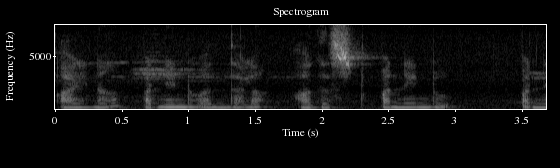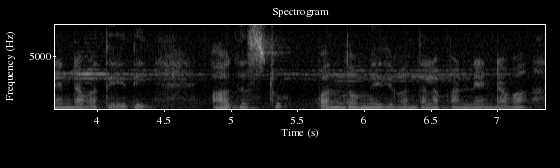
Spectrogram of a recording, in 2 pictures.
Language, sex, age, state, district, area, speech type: Telugu, female, 30-45, Andhra Pradesh, N T Rama Rao, rural, spontaneous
